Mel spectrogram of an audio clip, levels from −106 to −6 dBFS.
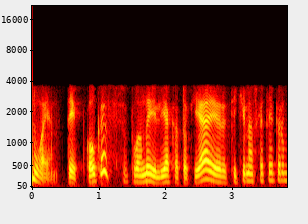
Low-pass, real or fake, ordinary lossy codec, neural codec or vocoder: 3.6 kHz; real; AAC, 32 kbps; none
